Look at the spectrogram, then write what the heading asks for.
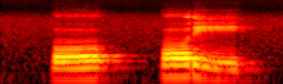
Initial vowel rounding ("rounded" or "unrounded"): rounded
